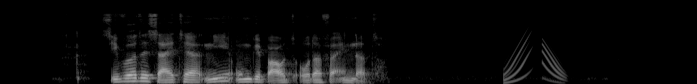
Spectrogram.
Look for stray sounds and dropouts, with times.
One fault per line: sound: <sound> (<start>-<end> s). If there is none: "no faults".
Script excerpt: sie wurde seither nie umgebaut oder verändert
sound: chirp (5.0-5.7 s)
